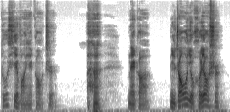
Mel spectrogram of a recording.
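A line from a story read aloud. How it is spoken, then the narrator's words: Direct question. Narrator (Chinese): 李准直接问道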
